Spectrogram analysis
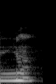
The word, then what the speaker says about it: nom: donc là faites attention le verbe c'est un homme mais le non c'est non avec juste deux semaines 1 et 1 ne prononcez pas le m d'un nom la distinction poyet l'oral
